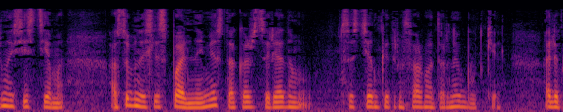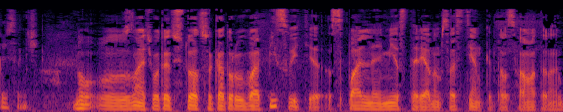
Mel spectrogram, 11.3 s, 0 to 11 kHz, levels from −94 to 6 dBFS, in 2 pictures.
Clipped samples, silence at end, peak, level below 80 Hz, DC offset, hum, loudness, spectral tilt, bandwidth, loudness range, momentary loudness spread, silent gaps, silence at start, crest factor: under 0.1%; 0 s; -10 dBFS; -50 dBFS; under 0.1%; none; -29 LUFS; -5 dB/octave; 8.8 kHz; 8 LU; 14 LU; none; 0 s; 20 dB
